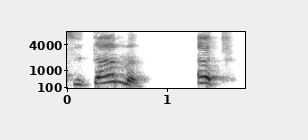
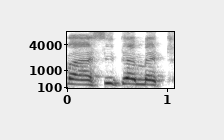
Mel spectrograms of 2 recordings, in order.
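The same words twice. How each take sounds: First: A tiny pause separates the final m and et. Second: The final m runs straight into et. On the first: The speaker calls it right. "il faut donc faire une toute petite pause" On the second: The speaker calls it wrong. "Et pas vaasitem et. C'est pas met, c'est et"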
